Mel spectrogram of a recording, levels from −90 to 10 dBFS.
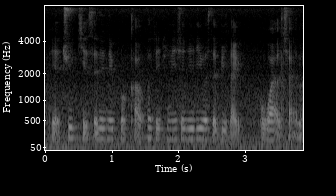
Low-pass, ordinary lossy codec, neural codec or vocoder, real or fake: none; none; none; real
